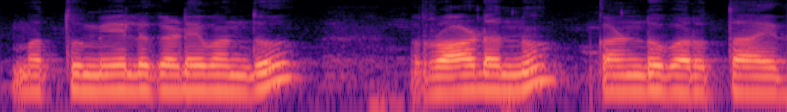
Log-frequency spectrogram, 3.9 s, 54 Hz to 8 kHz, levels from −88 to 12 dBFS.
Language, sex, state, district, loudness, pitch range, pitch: Kannada, male, Karnataka, Bidar, -16 LUFS, 140-145 Hz, 145 Hz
